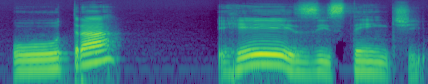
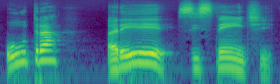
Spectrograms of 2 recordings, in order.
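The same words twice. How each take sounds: First: Ultra resistente with a strong, throaty R at the start of resistente; slow resistente with the R kept hard as in rato; teacher giving the right pronunciation; correct sound. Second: Resistente drawn out, the R tapped and weak; teacher showing the sound change that must not happen; wrong sound. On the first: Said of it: "é assim, ó". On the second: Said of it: "não pode haver mudança no som". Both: Shown as a demonstration.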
